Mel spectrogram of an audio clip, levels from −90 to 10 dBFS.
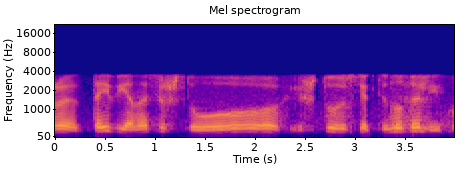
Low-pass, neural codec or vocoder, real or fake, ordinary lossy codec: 3.6 kHz; none; real; AAC, 16 kbps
